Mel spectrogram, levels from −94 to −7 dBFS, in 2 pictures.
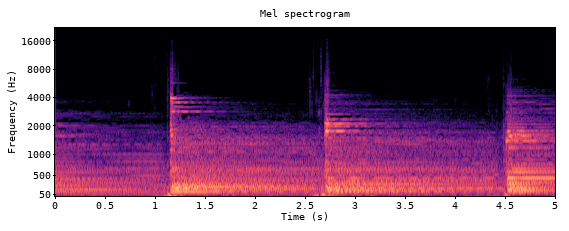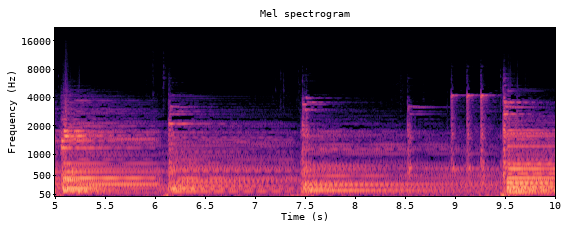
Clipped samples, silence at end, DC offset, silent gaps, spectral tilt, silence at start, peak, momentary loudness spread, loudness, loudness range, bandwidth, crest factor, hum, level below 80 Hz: under 0.1%; 0 s; under 0.1%; none; -8.5 dB/octave; 0 s; -14 dBFS; 14 LU; -30 LUFS; 5 LU; 7 kHz; 16 dB; none; -50 dBFS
